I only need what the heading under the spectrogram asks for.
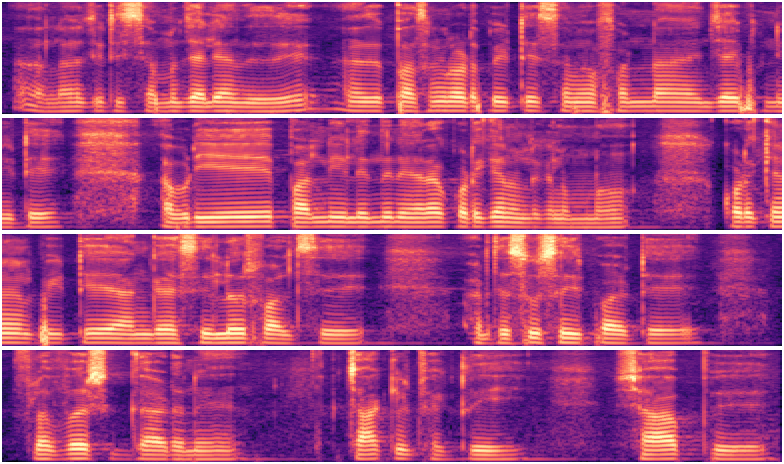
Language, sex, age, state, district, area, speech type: Tamil, male, 18-30, Tamil Nadu, Nagapattinam, rural, spontaneous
